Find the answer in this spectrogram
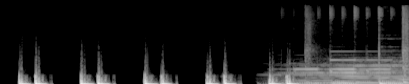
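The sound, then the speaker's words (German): A thumping heartbeat plays alone, five steady lub-dub double beats in an even rhythm, then gives way to a low, swelling musical tone with a soft hum beneath; it introduces the segment Das Herzl der Woche of the political magazine Das Zackerl. “Das Herzl der Woche.”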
